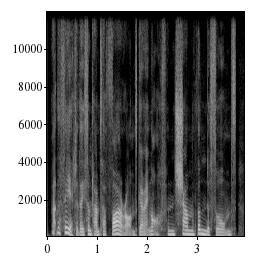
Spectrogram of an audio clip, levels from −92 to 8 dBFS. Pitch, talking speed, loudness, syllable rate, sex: 185 Hz, 200 wpm, -21 LUFS, 5.3 syllables/s, female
